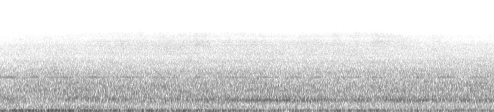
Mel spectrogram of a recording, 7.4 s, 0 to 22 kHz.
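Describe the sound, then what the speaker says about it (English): Boeing 737 MAX 8 jet bound for Palma de Mallorca at Manchester Airport, its engines a steady, fairly distant broadband roar that holds even throughout, with no voices over it. "Using the beautiful 737 at MAX 8."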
